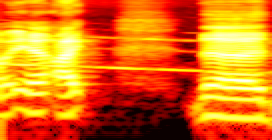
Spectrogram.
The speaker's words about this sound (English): Oh, what I love about this is I can hear the police sirens in the background, like they're responding to the scam right now as we speak.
